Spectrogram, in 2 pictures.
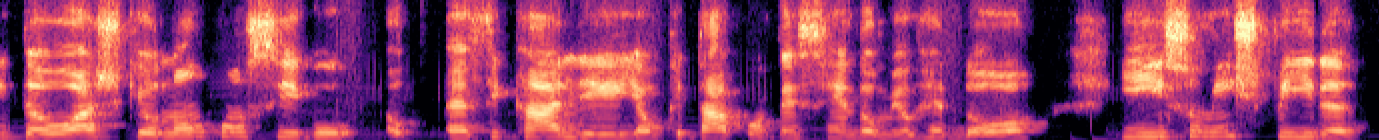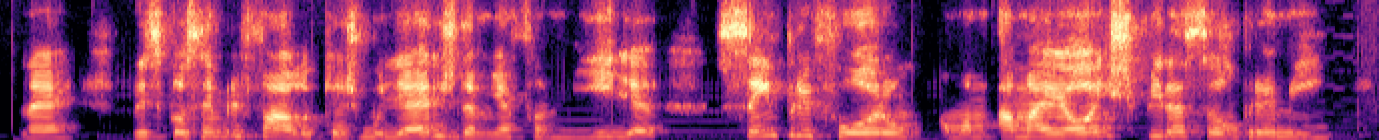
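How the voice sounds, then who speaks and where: Fairly high-pitched with fairly even intonation, this woman has a plain, everyday voice. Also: moderate pace. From northern Brazil, Santarém, Pará. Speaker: author. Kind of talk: interview.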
